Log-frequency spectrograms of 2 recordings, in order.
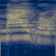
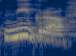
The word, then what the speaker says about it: Nigro: I'm like nigro and in English it's Nigro. In Italian it's negro.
